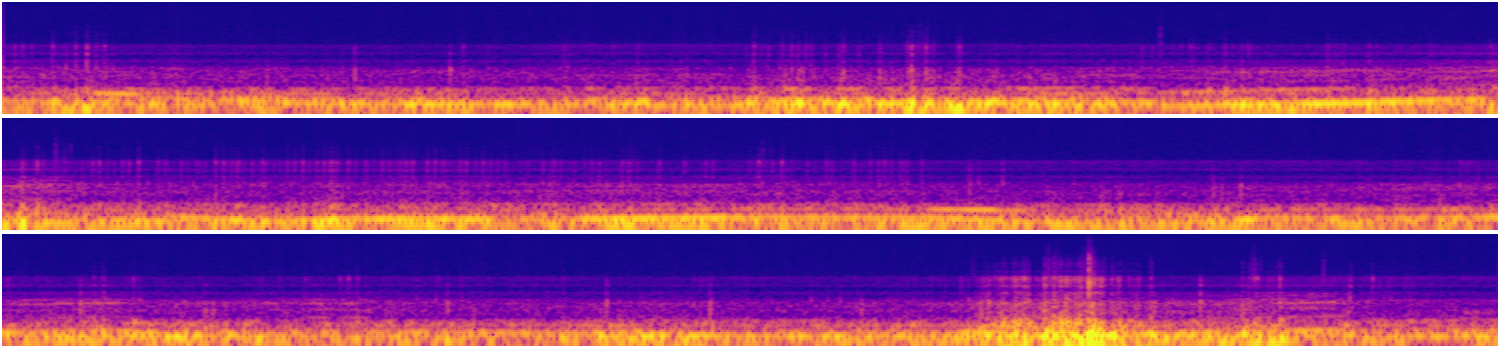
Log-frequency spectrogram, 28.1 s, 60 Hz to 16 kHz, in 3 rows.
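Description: Subaru Impreza's flat-four engine and tyre noise heard from inside the cabin as the car is driven hard on a wet track: a steady low rumble, with a louder burst about 25 seconds in.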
